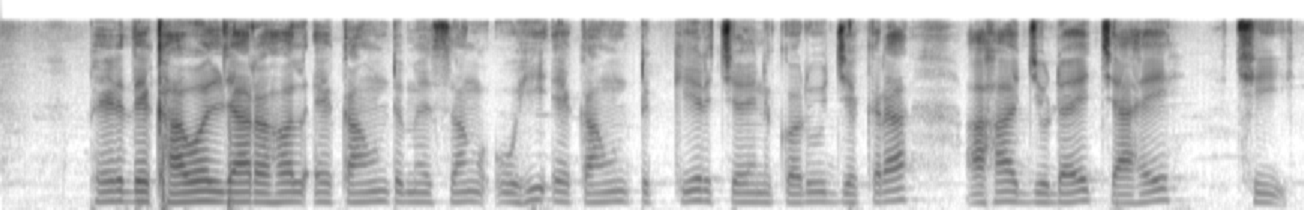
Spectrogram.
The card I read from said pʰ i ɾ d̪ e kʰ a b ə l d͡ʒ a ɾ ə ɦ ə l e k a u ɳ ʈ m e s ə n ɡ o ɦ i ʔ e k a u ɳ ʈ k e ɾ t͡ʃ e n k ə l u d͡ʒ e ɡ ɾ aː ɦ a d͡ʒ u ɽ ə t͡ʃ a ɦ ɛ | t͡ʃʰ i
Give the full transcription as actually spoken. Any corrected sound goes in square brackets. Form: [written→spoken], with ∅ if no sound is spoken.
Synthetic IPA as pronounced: pʰ [i→e] ɾ d̪ e kʰ a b ə l d͡ʒ a ɾ ə ɦ ə l e k a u ɳ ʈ m e s ə [n→ŋ] ɡ o ɦ i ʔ e k a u ɳ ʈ k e ɾ t͡ʃ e n k ə [l→ɾ] u d͡ʒ e [ɡ→k] ɾ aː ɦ a d͡ʒ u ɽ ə t͡ʃ a ɦ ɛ | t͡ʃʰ i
